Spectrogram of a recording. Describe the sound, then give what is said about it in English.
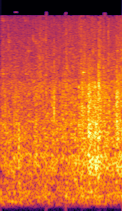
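Pea-sized hailstones falling: a dense, continuous crackling patter, steady and fairly loud, with no voices. “Oh my God, it's getting worse. I think it's hail. It is hail. Yeah, it's hail. I'm catching the hailstones in my hands.”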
